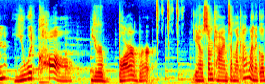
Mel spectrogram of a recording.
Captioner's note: scissors snipping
